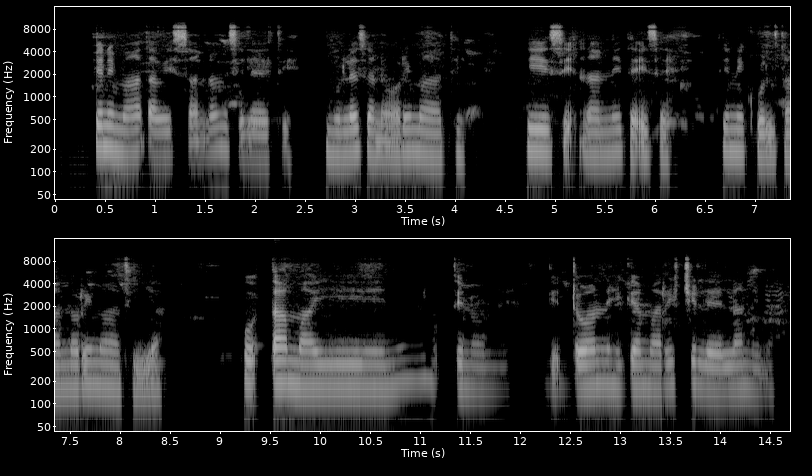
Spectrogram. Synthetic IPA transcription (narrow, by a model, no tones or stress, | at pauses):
t̪ɪnɪmaːt̪ʼɐwɪsːɐ̰nːɔmɪsɪleːt̪ɪ | mʊlːɛsɛno̰ːɾɪmaːt̪ɪ | hiːsɪ̰nːɐnːɪt̪ɛ̰ʔɪsɛ | t̪ɪnɪkʰʼʊlt̪ɐnːɔɾɪmaːt̪ʰɪ̰jːɐ̰ | hʊt̪ʼːɐmɐjinhʊt̪ʼːɪnɔnːɛ | ɡɪ̰d̪ːoːnːhɪɡɛmɐɾɪt͡ʃːɪle̞ːlːɐnːɪnɔ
